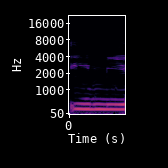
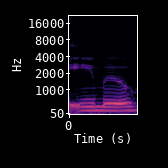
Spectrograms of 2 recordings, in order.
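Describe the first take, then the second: First: The word ends with a 'you' sound. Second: The word ends with a plain 'oo' sound. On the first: The speaker calls it right. "is the correct way. ... Like you at the end" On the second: The speaker calls it wrong. "in America here we, we say emu. We're we're wrong"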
